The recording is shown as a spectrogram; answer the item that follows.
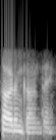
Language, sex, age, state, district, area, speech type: Kashmiri, male, 18-30, Jammu and Kashmir, Budgam, rural, conversation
